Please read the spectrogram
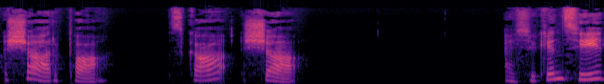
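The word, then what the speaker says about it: sciarpa: as you can see they only differ for the letter i which makes a huge difference because the i tells us that instead of a heart sound scar we need to soften the sound and pronounce sha as a memory tip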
